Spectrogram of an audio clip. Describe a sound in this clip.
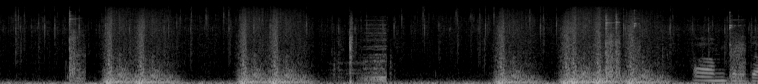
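Fire crackles and roars in bursts.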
